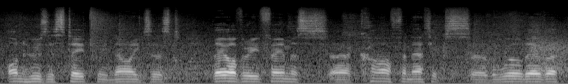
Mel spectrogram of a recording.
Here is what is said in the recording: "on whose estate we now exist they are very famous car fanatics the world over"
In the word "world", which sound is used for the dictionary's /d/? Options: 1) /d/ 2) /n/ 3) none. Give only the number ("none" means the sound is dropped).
1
